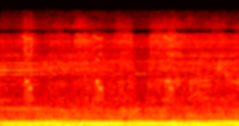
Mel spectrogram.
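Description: Background music with a heavy, steady bass and a light beat, about three ticks a second.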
